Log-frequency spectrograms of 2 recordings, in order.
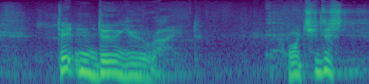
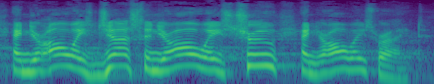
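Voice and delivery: ringing, louder prayer full of conviction; fervent prayer; 5 semitones higher, 4 dB louder than usual. Shown as a demonstration. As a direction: pray it out with bold confidence. Models a humble, confident prayer.

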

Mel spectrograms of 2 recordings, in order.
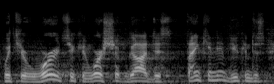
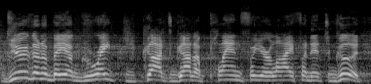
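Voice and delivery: put-on louder, upbeat blessing over the kids; loud encouragement; 4 semitones higher, 6 dB louder than usual. Shown as a demonstration. Parent speaking hope over their kids, loud and upbeat. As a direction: cheer your children on. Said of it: "look at your kids and go".

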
